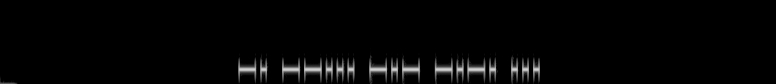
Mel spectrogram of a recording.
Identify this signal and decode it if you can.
Morse code, heard as a keyed tone, about 21 wpm, 700 Hz. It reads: N7KCS
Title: USA Call Signs - 5 Characters - 22wpm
